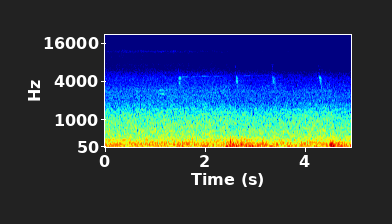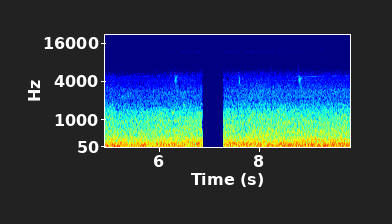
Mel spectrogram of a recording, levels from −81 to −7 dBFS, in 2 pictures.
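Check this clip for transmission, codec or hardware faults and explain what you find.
Two playback faults sit close together near the end of this recording of sounds: a stall followed by a burst of hurried catch-up.

Playback stall, 6.87 to 7.29 s: the player most likely ran dry of buffered data or had its output thread held up, so nothing reached the speaker for about 0.43 s. The sound breaks off abruptly mid-flow, leaving a clear hole of silence before anything resumes.

Time-compressed catch-up, 7.29 to 7.71 s: to clear the backlog the stall built up, the player trims short fragments from the queued audio and cross-fades the remaining pieces together, running at twice normal speed. Because it drops material rather than speeding up playback, pitch stays where it should. What comes through is rushed.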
